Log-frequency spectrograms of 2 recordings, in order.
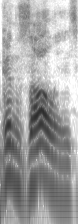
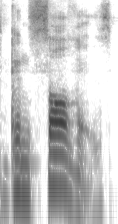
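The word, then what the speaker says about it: Goncalves: Gonzalez, Gonzalez, not Gonzalez, Gonsalves. Gonsalves. Yes, Okay, yeah, because I do Matt not know how to Matt pronounce it.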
